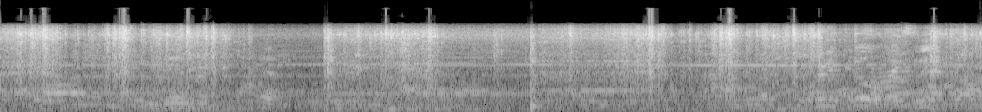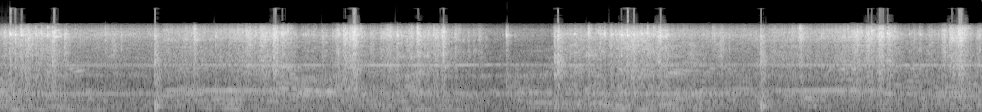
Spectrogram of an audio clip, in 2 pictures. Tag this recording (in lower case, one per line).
speech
